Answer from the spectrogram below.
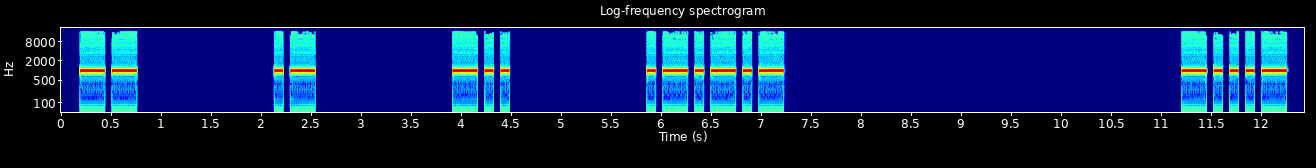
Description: Morse code, heard as a keyed tone, about 15 wpm, spaced as for 5 wpm, 1000 Hz. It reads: MAD. <BT>
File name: qotdfiles / 5wpm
